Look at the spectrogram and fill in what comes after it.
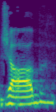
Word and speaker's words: Job: If you're new to the Bible, it's spelled like the word job, but we pronounce it Job.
